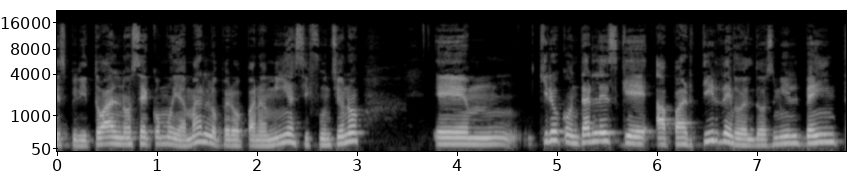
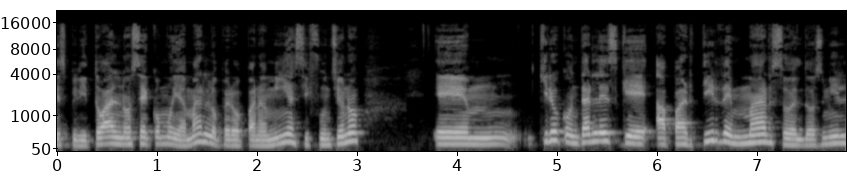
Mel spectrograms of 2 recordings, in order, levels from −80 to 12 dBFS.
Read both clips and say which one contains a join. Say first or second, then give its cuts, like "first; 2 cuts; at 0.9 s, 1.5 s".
first; 1 cut; at 6.8 s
